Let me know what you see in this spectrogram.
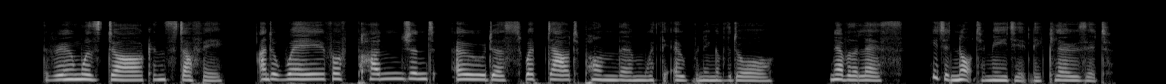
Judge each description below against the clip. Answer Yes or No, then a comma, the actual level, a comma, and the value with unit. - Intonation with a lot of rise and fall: No, average, 3.6 semitones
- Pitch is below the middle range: No, high, 205 Hz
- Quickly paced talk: No, average, 150 wpm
